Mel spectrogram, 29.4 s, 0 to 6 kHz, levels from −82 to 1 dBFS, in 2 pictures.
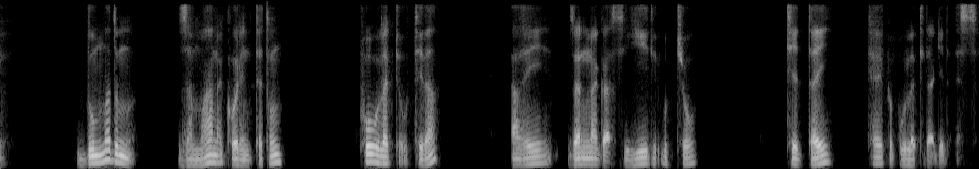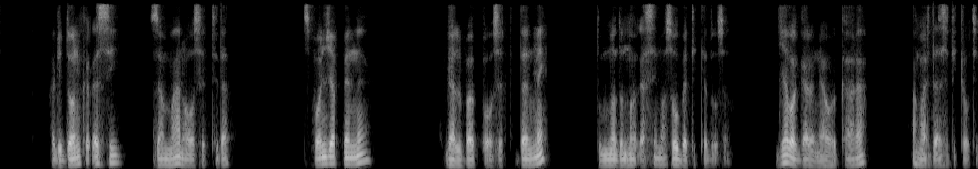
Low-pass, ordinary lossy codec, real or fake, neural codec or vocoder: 5.4 kHz; AAC, 32 kbps; fake; codec, 16 kHz, about 1 kbps, DyCAST, with the encoder's durations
